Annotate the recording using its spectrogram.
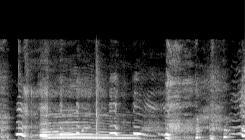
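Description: A woman's high-pitched squeal of excitement, held for about a second and falling slightly at the end, followed by a few short vocal sounds.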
